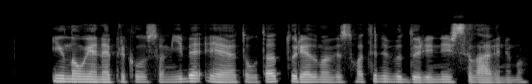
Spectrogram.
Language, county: Lithuanian, Klaipėda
